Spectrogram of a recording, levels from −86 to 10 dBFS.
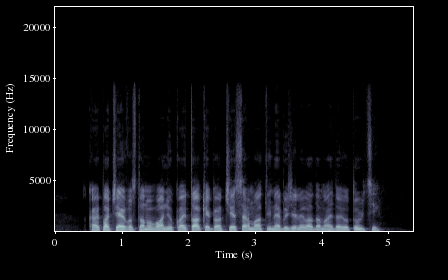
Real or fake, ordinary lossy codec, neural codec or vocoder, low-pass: fake; none; codec, 32 kHz, 1.9 kbps, SNAC; 14.4 kHz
